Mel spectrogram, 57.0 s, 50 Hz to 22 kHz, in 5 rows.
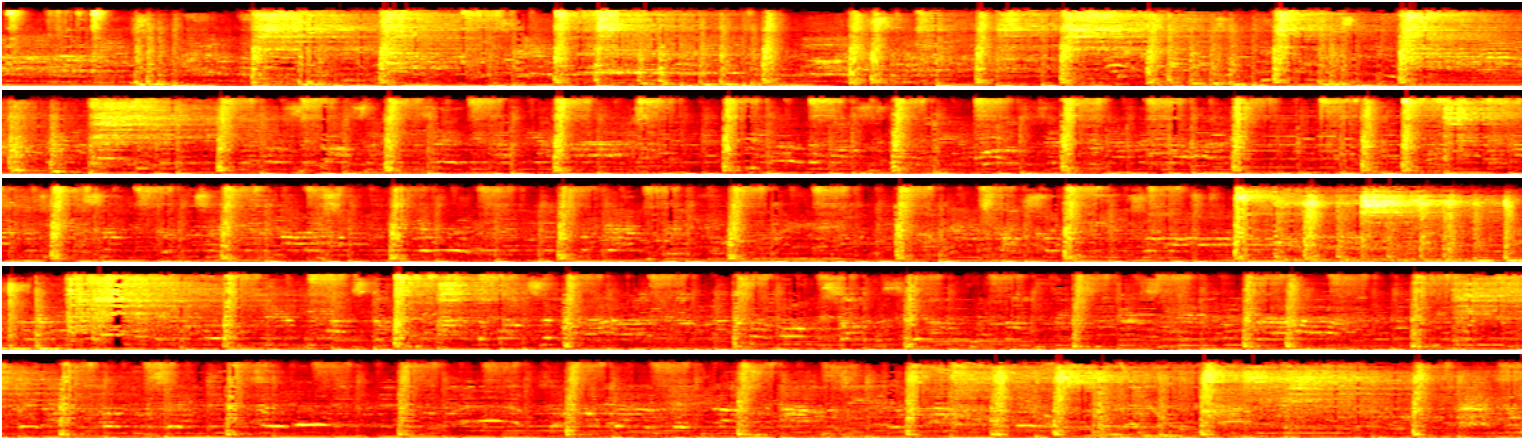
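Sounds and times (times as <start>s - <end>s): band playing: 0.0s - 57.0s
drum kit beat: 0.0s - 57.0s
heavy bass line: 0.0s - 57.0s
person singing: 0.0s - 57.0s.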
